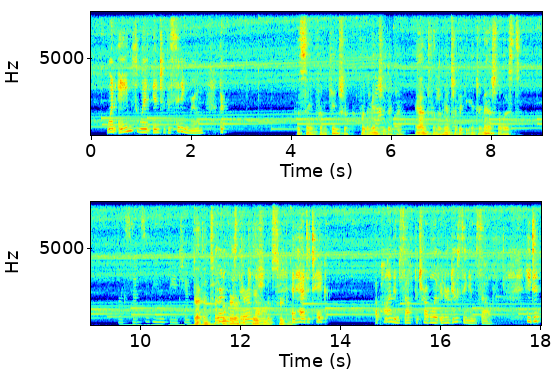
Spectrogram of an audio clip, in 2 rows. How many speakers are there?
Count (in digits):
3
